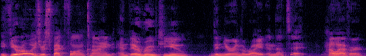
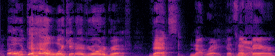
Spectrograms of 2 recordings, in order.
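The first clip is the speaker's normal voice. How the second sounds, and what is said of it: Obnoxious Brooklyn accent, put on. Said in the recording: “It was my imitation of Steve doing an accent. ... It was an attempt of obnoxious Brooklyn. ... Which I clearly don't do obnoxious well.”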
